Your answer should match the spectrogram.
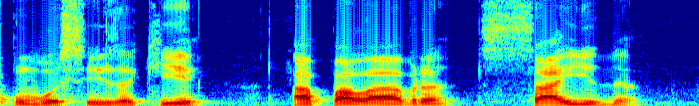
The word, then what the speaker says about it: saída: E eu quero avaliar com vocês aqui a palavra saída. Veja que a sílaba tônica dela está na penúltima sílaba.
